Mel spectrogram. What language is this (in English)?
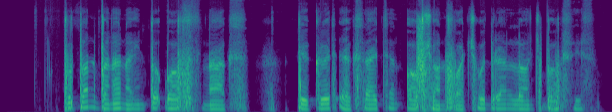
Nigerian Pidgin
